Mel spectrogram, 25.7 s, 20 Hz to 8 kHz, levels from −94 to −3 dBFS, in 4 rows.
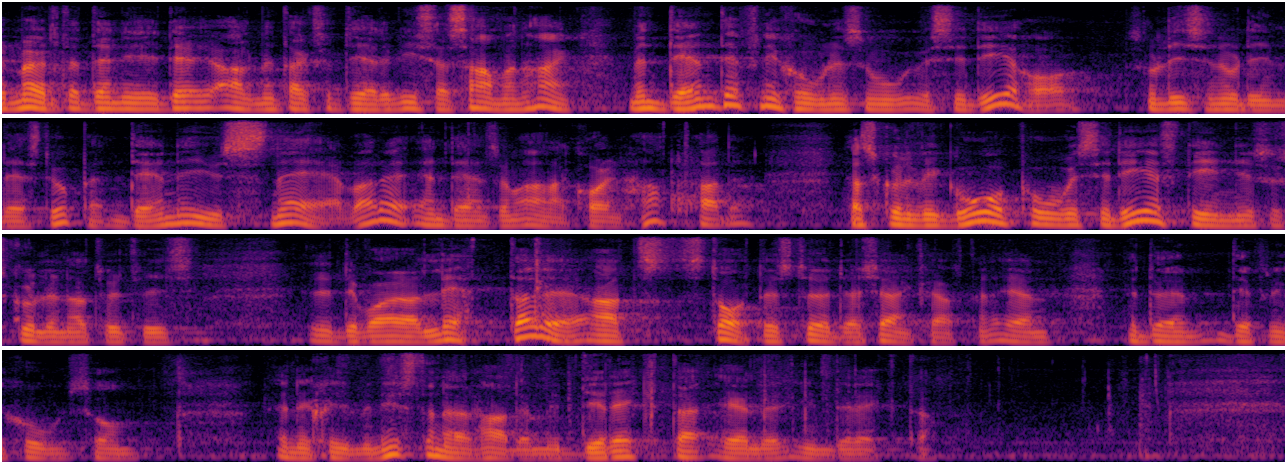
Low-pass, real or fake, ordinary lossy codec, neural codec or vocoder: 7.2 kHz; real; AAC, 48 kbps; none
